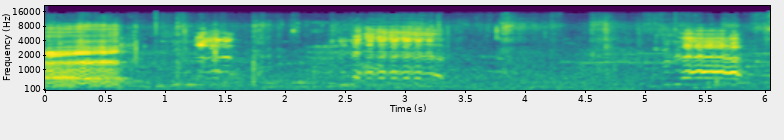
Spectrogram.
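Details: Sheep bleating in short bursts: four brief, wavering, nasal calls spread over six seconds with quiet gaps between, one longer tremulous bleat in the middle, over light background hiss.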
